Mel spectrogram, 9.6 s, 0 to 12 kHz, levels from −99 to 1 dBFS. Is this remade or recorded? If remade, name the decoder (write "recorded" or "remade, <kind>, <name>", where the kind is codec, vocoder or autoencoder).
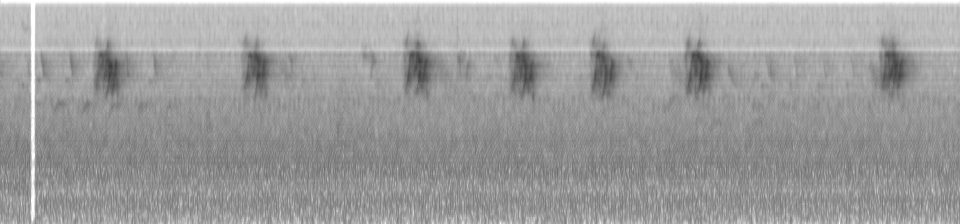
remade, vocoder, Vocos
